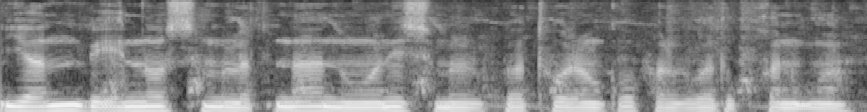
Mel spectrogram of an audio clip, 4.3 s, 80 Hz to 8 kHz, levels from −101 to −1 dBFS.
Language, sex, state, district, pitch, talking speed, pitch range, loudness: Garo, male, Meghalaya, North Garo Hills, 110 Hz, 125 wpm, 105-115 Hz, -13 LUFS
